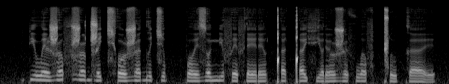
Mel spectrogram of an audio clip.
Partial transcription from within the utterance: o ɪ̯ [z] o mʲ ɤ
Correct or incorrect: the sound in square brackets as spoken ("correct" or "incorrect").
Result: correct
